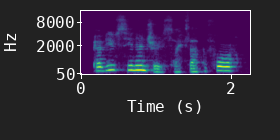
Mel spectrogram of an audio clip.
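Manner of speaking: very quiet, hushed, close voice. Voicing a character who steps closer to another: very quiet voice. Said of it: "just very quietly say".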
